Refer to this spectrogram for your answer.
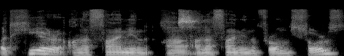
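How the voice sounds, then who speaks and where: This man has a medium-pitched voice with a dark, mellow tone. He talks at a moderate pace. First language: not English. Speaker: software architect leading meeting. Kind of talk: work meeting discussion. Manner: halting, many fillers.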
